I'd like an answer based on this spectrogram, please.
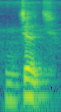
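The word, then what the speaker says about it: judge: रखा जाता है जैसे जज जे यू डी जी ई यहां पर डी को साइलेंट है जज प्रयोग हो रहा है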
